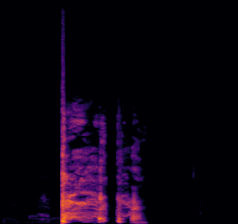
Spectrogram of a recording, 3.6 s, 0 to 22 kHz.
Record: {"cough_length": "3.6 s", "cough_amplitude": 32768, "cough_signal_mean_std_ratio": 0.31, "survey_phase": "beta (2021-08-13 to 2022-03-07)", "age": "45-64", "gender": "Male", "wearing_mask": "No", "symptom_none": true, "smoker_status": "Ex-smoker", "respiratory_condition_asthma": false, "respiratory_condition_other": false, "recruitment_source": "REACT", "submission_delay": "1 day", "covid_test_result": "Negative", "covid_test_method": "RT-qPCR", "influenza_a_test_result": "Negative", "influenza_b_test_result": "Negative"}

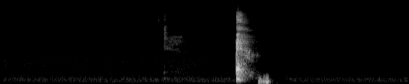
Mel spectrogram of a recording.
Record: {"cough_length": "4.1 s", "cough_amplitude": 32414, "cough_signal_mean_std_ratio": 0.14, "survey_phase": "beta (2021-08-13 to 2022-03-07)", "age": "18-44", "gender": "Female", "wearing_mask": "No", "symptom_none": true, "smoker_status": "Never smoked", "respiratory_condition_asthma": false, "respiratory_condition_other": false, "recruitment_source": "REACT", "submission_delay": "5 days", "covid_test_result": "Negative", "covid_test_method": "RT-qPCR", "influenza_a_test_result": "Negative", "influenza_b_test_result": "Negative"}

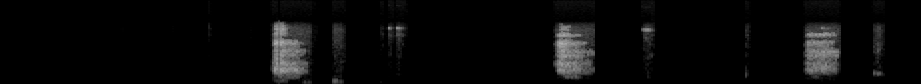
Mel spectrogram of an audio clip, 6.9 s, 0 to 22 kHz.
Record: {"exhalation_length": "6.9 s", "exhalation_amplitude": 5364, "exhalation_signal_mean_std_ratio": 0.24, "survey_phase": "beta (2021-08-13 to 2022-03-07)", "age": "18-44", "gender": "Female", "wearing_mask": "No", "symptom_none": true, "smoker_status": "Never smoked", "respiratory_condition_asthma": false, "respiratory_condition_other": false, "recruitment_source": "REACT", "submission_delay": "2 days", "covid_test_result": "Negative", "covid_test_method": "RT-qPCR", "influenza_a_test_result": "Negative", "influenza_b_test_result": "Negative"}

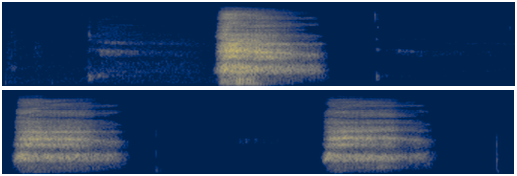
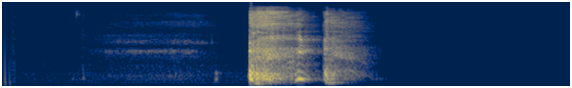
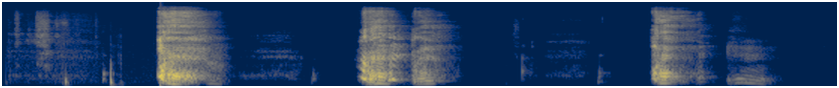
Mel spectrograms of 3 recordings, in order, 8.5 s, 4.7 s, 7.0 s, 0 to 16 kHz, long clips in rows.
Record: {"exhalation_length": "8.5 s", "exhalation_amplitude": 18401, "exhalation_signal_mean_std_ratio": 0.34, "cough_length": "4.7 s", "cough_amplitude": 31735, "cough_signal_mean_std_ratio": 0.25, "three_cough_length": "7.0 s", "three_cough_amplitude": 32767, "three_cough_signal_mean_std_ratio": 0.27, "survey_phase": "beta (2021-08-13 to 2022-03-07)", "age": "45-64", "gender": "Male", "wearing_mask": "No", "symptom_cough_any": true, "symptom_sore_throat": true, "symptom_onset": "12 days", "smoker_status": "Never smoked", "respiratory_condition_asthma": false, "respiratory_condition_other": false, "recruitment_source": "REACT", "submission_delay": "2 days", "covid_test_result": "Negative", "covid_test_method": "RT-qPCR", "influenza_a_test_result": "Negative", "influenza_b_test_result": "Negative"}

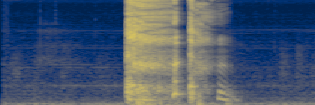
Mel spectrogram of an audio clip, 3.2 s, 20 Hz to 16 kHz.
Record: {"cough_length": "3.2 s", "cough_amplitude": 32768, "cough_signal_mean_std_ratio": 0.37, "survey_phase": "beta (2021-08-13 to 2022-03-07)", "age": "18-44", "gender": "Male", "wearing_mask": "Yes", "symptom_cough_any": true, "symptom_runny_or_blocked_nose": true, "symptom_sore_throat": true, "symptom_headache": true, "symptom_other": true, "symptom_onset": "8 days", "smoker_status": "Never smoked", "respiratory_condition_asthma": false, "respiratory_condition_other": false, "recruitment_source": "Test and Trace", "submission_delay": "4 days", "covid_test_result": "Positive", "covid_test_method": "RT-qPCR", "covid_ct_value": 22.3, "covid_ct_gene": "ORF1ab gene"}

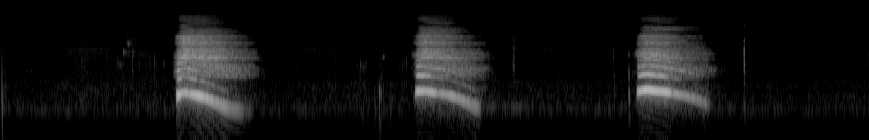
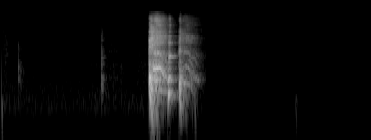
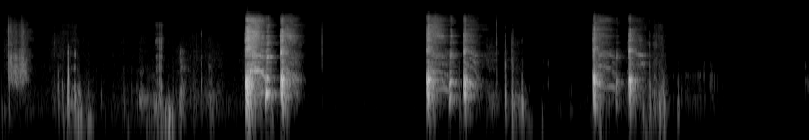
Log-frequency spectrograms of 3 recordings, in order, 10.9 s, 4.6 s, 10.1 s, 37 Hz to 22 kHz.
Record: {"exhalation_length": "10.9 s", "exhalation_amplitude": 8609, "exhalation_signal_mean_std_ratio": 0.34, "cough_length": "4.6 s", "cough_amplitude": 25977, "cough_signal_mean_std_ratio": 0.2, "three_cough_length": "10.1 s", "three_cough_amplitude": 30242, "three_cough_signal_mean_std_ratio": 0.22, "survey_phase": "beta (2021-08-13 to 2022-03-07)", "age": "45-64", "gender": "Female", "wearing_mask": "No", "symptom_headache": true, "symptom_onset": "11 days", "smoker_status": "Never smoked", "respiratory_condition_asthma": false, "respiratory_condition_other": false, "recruitment_source": "REACT", "submission_delay": "1 day", "covid_test_result": "Negative", "covid_test_method": "RT-qPCR", "influenza_a_test_result": "Negative", "influenza_b_test_result": "Negative"}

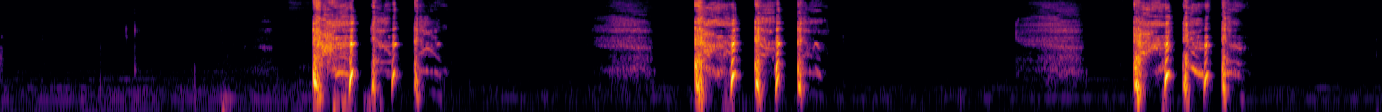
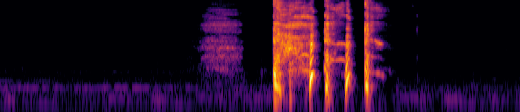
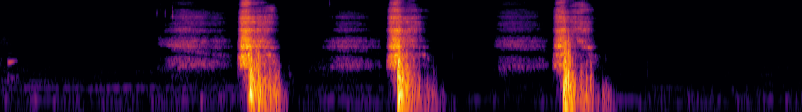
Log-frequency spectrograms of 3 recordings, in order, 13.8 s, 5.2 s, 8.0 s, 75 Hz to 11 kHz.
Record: {"three_cough_length": "13.8 s", "three_cough_amplitude": 32767, "three_cough_signal_mean_std_ratio": 0.28, "cough_length": "5.2 s", "cough_amplitude": 32768, "cough_signal_mean_std_ratio": 0.28, "exhalation_length": "8.0 s", "exhalation_amplitude": 32768, "exhalation_signal_mean_std_ratio": 0.25, "survey_phase": "alpha (2021-03-01 to 2021-08-12)", "age": "45-64", "gender": "Female", "wearing_mask": "No", "symptom_fatigue": true, "symptom_headache": true, "symptom_change_to_sense_of_smell_or_taste": true, "symptom_onset": "6 days", "smoker_status": "Ex-smoker", "respiratory_condition_asthma": false, "respiratory_condition_other": false, "recruitment_source": "Test and Trace", "submission_delay": "2 days", "covid_test_result": "Positive", "covid_test_method": "RT-qPCR", "covid_ct_value": 25.2, "covid_ct_gene": "ORF1ab gene"}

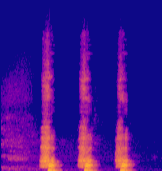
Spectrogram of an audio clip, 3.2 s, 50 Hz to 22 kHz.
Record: {"exhalation_length": "3.2 s", "exhalation_amplitude": 32768, "exhalation_signal_mean_std_ratio": 0.38, "survey_phase": "beta (2021-08-13 to 2022-03-07)", "age": "18-44", "gender": "Female", "wearing_mask": "No", "symptom_shortness_of_breath": true, "symptom_fatigue": true, "symptom_onset": "12 days", "smoker_status": "Ex-smoker", "respiratory_condition_asthma": false, "respiratory_condition_other": false, "recruitment_source": "REACT", "submission_delay": "4 days", "covid_test_result": "Negative", "covid_test_method": "RT-qPCR", "influenza_a_test_result": "Negative", "influenza_b_test_result": "Negative"}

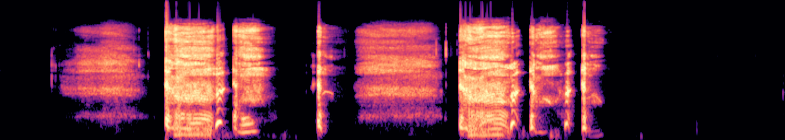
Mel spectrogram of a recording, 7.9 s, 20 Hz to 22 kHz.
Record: {"cough_length": "7.9 s", "cough_amplitude": 32768, "cough_signal_mean_std_ratio": 0.41, "survey_phase": "alpha (2021-03-01 to 2021-08-12)", "age": "18-44", "gender": "Female", "wearing_mask": "No", "symptom_change_to_sense_of_smell_or_taste": true, "symptom_loss_of_taste": true, "symptom_onset": "6 days", "smoker_status": "Never smoked", "respiratory_condition_asthma": false, "respiratory_condition_other": false, "recruitment_source": "Test and Trace", "submission_delay": "2 days", "covid_test_result": "Positive", "covid_test_method": "RT-qPCR", "covid_ct_value": 14.4, "covid_ct_gene": "N gene", "covid_ct_mean": 14.6, "covid_viral_load": "17000000 copies/ml", "covid_viral_load_category": "High viral load (>1M copies/ml)"}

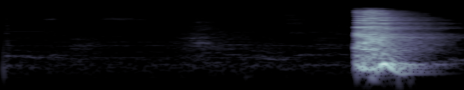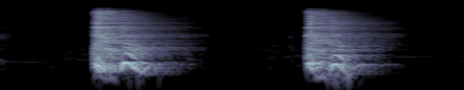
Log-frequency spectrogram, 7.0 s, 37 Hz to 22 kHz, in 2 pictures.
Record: {"three_cough_length": "7.0 s", "three_cough_amplitude": 12459, "three_cough_signal_mean_std_ratio": 0.32, "survey_phase": "beta (2021-08-13 to 2022-03-07)", "age": "45-64", "gender": "Female", "wearing_mask": "No", "symptom_none": true, "smoker_status": "Never smoked", "respiratory_condition_asthma": false, "respiratory_condition_other": false, "recruitment_source": "REACT", "submission_delay": "1 day", "covid_test_result": "Negative", "covid_test_method": "RT-qPCR", "influenza_a_test_result": "Negative", "influenza_b_test_result": "Negative"}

